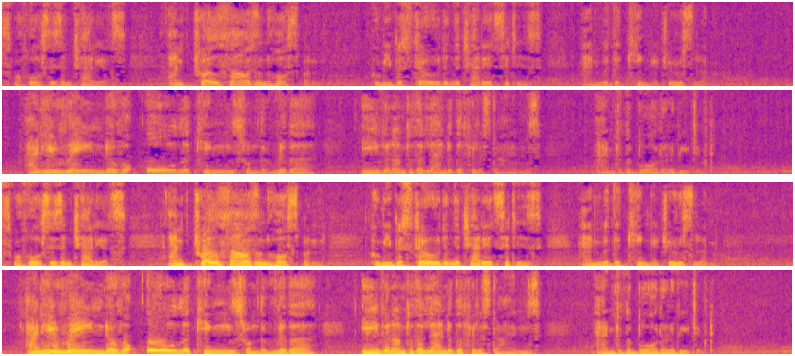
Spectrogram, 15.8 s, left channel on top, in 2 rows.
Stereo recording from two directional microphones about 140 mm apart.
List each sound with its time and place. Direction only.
0.2 s speech: 30° left (ahead or behind)
8.1 s speech: 30° left (ahead or behind)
